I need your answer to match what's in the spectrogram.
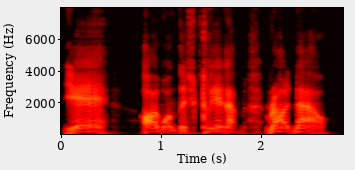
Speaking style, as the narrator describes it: squeaked the mouse

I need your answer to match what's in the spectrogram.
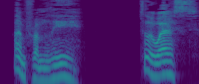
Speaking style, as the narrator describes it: Minion managed to gasp out, his voice thick and strange to his own ears

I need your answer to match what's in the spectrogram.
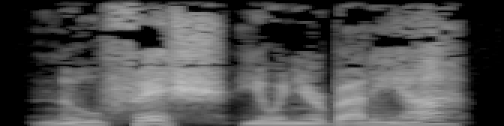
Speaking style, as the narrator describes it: he asked

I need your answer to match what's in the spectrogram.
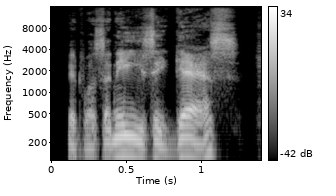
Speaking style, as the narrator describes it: he muttered

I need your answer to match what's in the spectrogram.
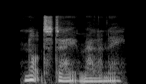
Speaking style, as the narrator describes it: she says, and her voice is as sad as her face

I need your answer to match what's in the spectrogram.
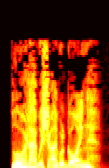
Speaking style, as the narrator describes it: moaned Julian

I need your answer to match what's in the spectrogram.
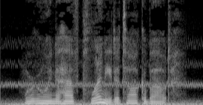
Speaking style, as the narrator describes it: Leia murmured

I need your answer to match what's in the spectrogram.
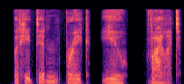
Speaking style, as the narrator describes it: Liam says softly from the corner of the room

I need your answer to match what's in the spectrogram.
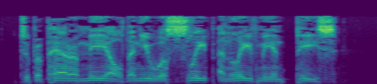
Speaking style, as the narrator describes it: he growled over his shoulder

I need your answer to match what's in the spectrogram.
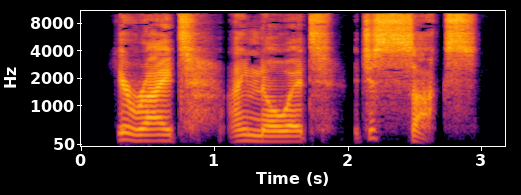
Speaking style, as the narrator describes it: She sighed and said

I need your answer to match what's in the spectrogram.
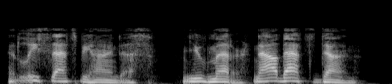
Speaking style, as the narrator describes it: he said, looking relieved

